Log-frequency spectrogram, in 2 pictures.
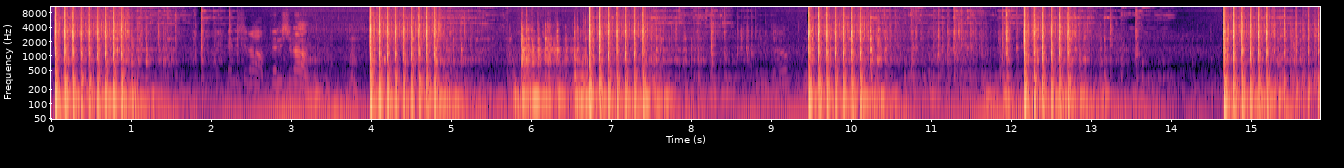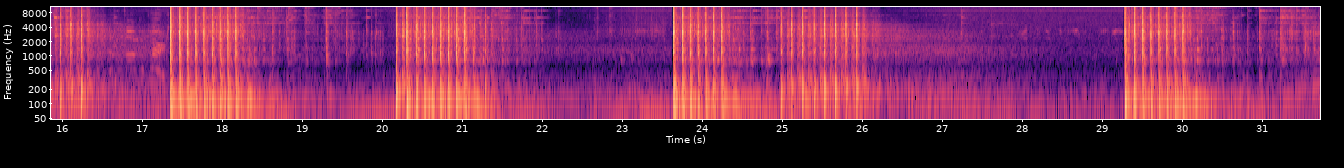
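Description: Browning M2 .50 caliber heavy machine gun firing short bursts: about a dozen bursts of roughly a second each, the individual shots distinct at several a second, with pauses of a second or two between bursts.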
